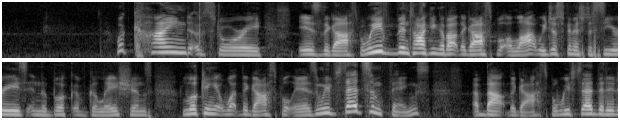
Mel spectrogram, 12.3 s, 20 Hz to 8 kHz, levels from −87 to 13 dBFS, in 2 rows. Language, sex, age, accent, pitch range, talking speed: English, male, 20-39, American, 150-200 Hz, 210 wpm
